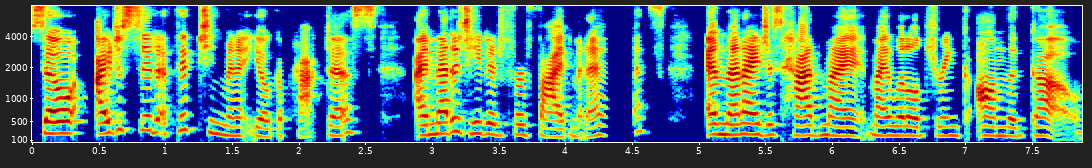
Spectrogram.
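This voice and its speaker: A normal speaking voice at a fairly quick pace, ordinary pitch variation, quiet background. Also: woman. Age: 30s. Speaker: self-care and personal development coach, author. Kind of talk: interview conversation.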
